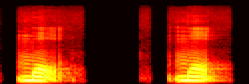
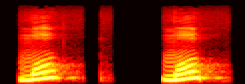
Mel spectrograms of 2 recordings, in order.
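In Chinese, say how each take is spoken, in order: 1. 这个词不是上升调。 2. 这个词是上升调。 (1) "我们不念某某" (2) "就是往上升的那个某"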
